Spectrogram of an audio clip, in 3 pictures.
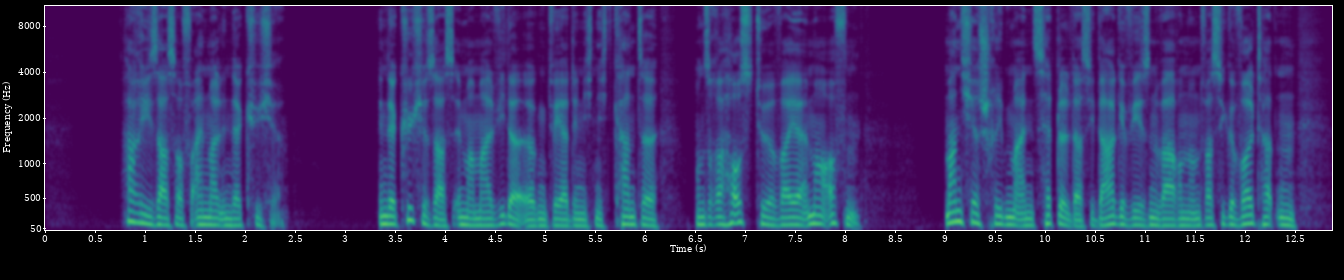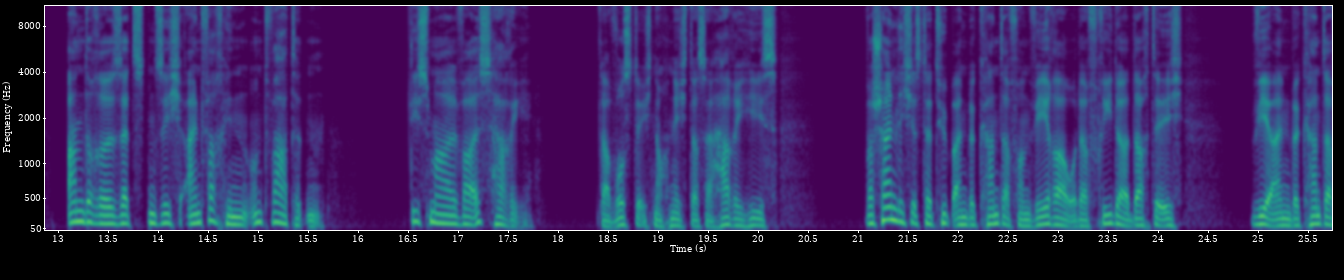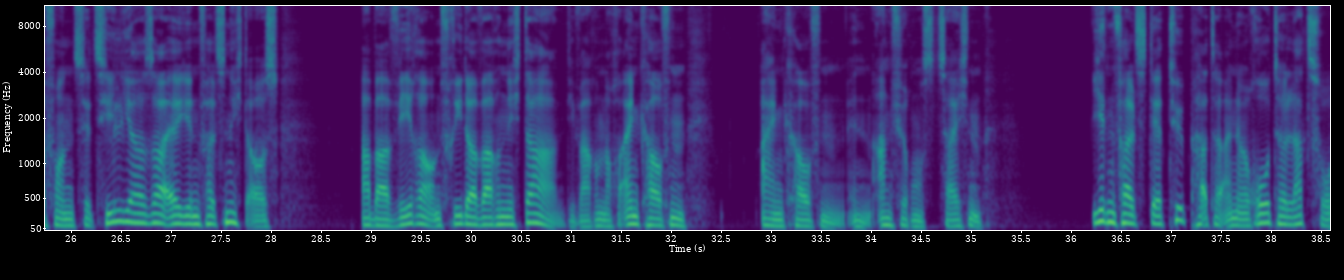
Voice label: german narration

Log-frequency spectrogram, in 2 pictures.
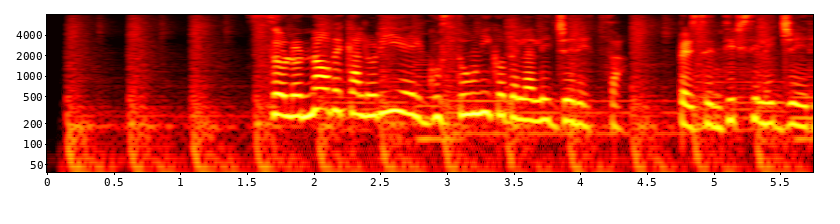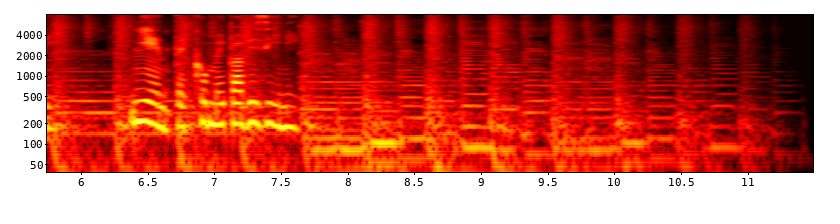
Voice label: italian commercial

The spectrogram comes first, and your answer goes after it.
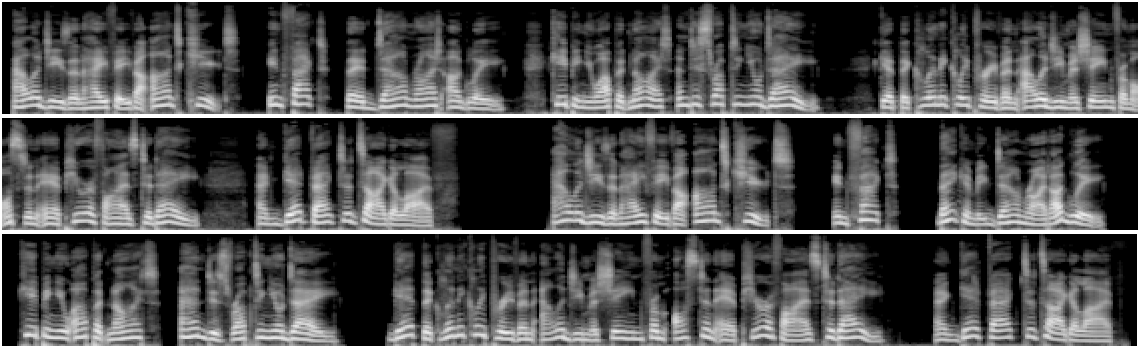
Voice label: english australian audio guides

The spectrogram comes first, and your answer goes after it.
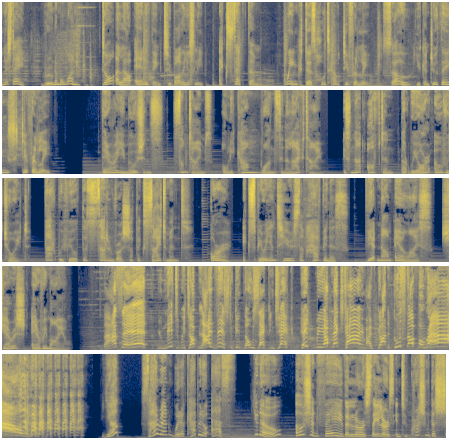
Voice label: english commercial, vietnamese voice actors

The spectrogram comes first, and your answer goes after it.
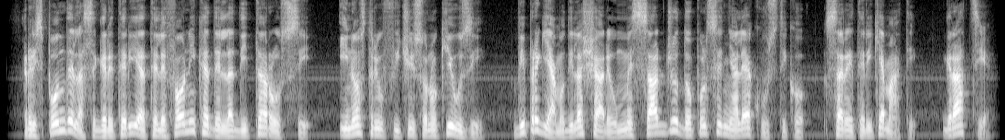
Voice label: Italian IVR

